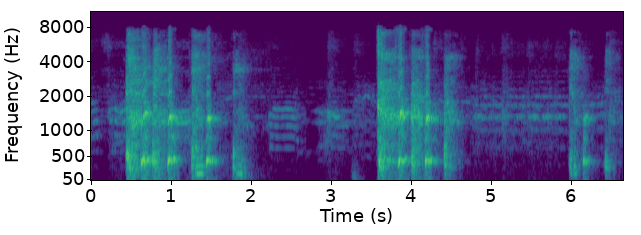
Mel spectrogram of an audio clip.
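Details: Female coughing through a livestream early in what becomes a severe chest cold: two bursts of rapid, wet-sounding coughs, about nine in all, over faint background music.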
